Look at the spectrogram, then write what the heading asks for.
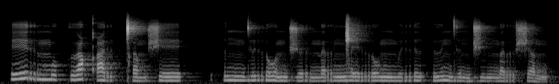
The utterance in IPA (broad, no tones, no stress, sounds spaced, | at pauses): e r m o k ɵ qʼ e r ǀʰ ɐ m ʃ e | h ɨ ŋ n d ʉ r ɾ o n d͡ʒ ɵ r n ɐ r ŋ͡ǁ e r o ŋ m ʉ r ɾ ɨ h ʉ n d ɨ n d͡ʒ ɨ ŋ ɐ r ʃ ɐ ŋ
